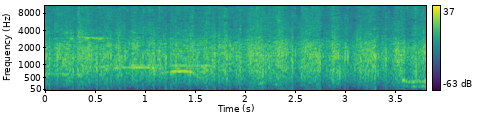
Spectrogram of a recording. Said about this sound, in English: She deserves a round of applause for her.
